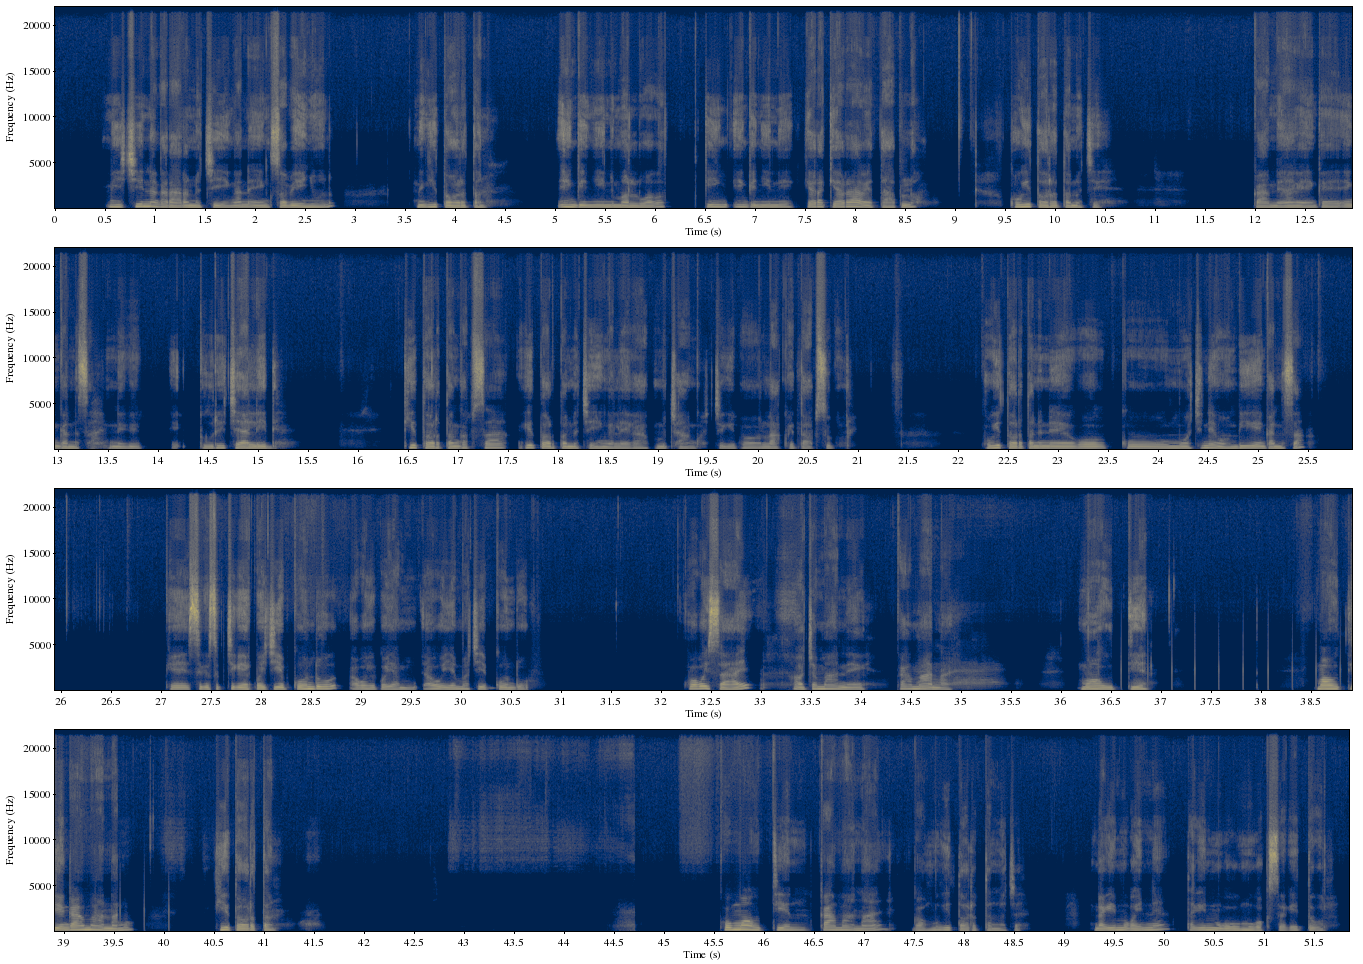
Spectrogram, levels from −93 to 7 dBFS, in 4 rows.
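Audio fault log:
36.37–40.05 s, train of clicks: regular ticking at 4.08 per second, about fifteen sharp vertical spikes, likely from electrical interference or a faulty connection, standing above speech.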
